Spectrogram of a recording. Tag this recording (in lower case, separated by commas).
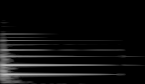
piano, music, keyboard (musical), musical instrument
